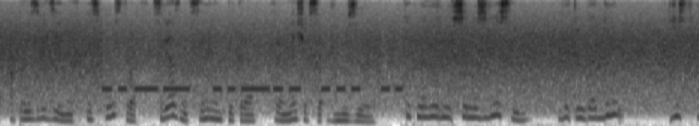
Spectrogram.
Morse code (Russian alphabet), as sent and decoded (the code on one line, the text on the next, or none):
..-- ..-.. ... ..
ЮЭСИ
